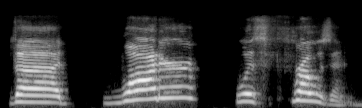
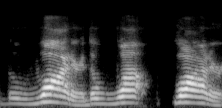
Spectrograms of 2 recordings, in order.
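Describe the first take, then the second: First: Very slow, each word drawn out; slow sounding out. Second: "water" broken apart then said whole; sounding out water. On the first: A hearing kid sounding out words as he writes, slowly. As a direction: spell it out aloud slowly like a child writing. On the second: A child sounding out "water" while writing it, halting. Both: Shown as a demonstration. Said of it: "you sound it out as you write it".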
